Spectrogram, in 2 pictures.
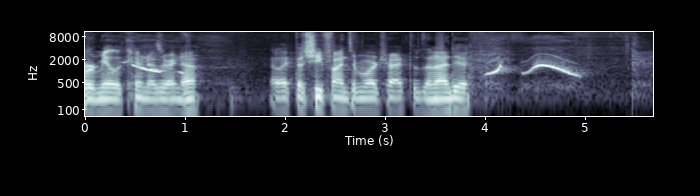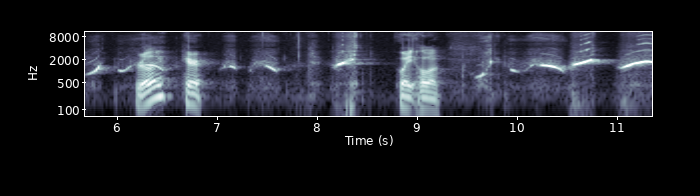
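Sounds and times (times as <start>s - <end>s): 
person whistling a short wavering tune: 0.0s - 1.0s, 3.9s - 5.0s, 5.7s - 6.2s, 7.0s - 8.5s, 9.6s - 11.3s
speech: 0.0s - 1.2s, 1.8s - 4.1s, 6.2s - 7.0s, 8.2s - 9.4s.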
